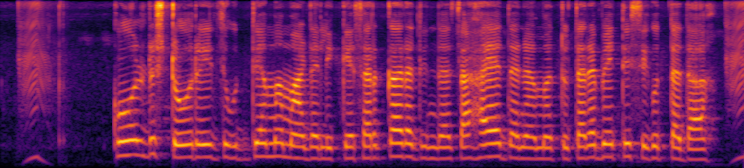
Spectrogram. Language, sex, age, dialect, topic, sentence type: Kannada, female, 25-30, Coastal/Dakshin, agriculture, question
